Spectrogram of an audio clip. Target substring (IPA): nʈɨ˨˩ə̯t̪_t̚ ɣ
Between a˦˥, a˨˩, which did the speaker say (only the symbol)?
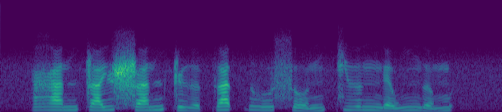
a˦˥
